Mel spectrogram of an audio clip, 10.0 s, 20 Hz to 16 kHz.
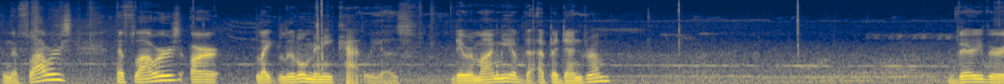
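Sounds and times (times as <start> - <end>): motor-like drone: 4.3 - 10.0.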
